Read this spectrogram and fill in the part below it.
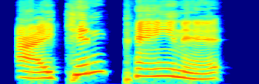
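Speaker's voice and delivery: slow, annoyed, pissed-off, dramatic delivery. Imitating the other person's tone during their argument, mock-pissed-off. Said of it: "drama and you being pissed off".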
